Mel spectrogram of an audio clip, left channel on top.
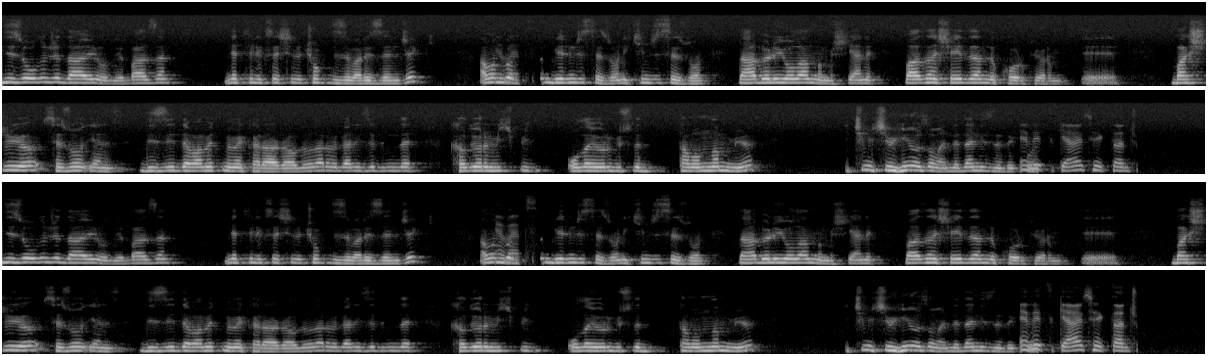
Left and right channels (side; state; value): left; noise; hiss, 24 dB below the sound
